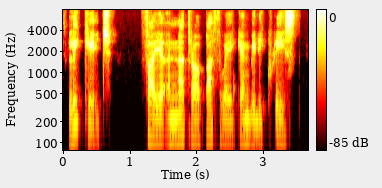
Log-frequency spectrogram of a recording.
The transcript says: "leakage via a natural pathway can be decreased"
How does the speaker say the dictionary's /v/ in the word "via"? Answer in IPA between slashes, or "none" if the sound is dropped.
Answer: /f/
